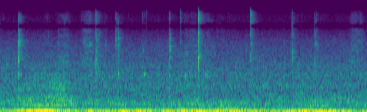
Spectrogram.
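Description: Close-up eating sounds: a person chewing with scattered sharp, wet mouth clicks and smacks at irregular intervals, over a low rumble.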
